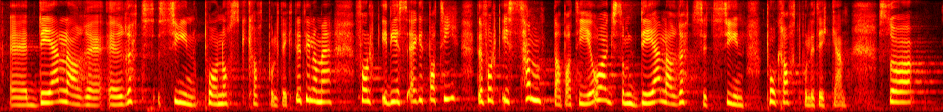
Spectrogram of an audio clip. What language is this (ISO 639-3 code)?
nor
